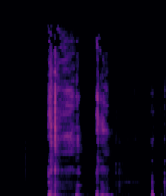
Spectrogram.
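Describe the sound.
Dry coughing from an irritated throat: a few harsh, quiet coughs come in an uneven rhythm, two stronger bursts with smaller ones between and after, and no talk.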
